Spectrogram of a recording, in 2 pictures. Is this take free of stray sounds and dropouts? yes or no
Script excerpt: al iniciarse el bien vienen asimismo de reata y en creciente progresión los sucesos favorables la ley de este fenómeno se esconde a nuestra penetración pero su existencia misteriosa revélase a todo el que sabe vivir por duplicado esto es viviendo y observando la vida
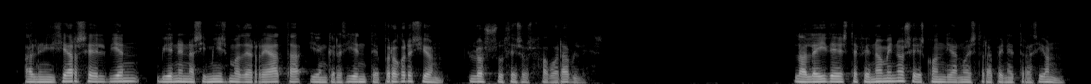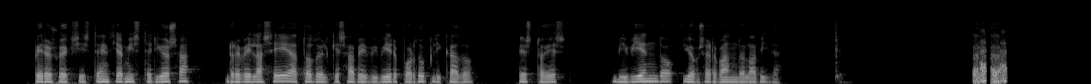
no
